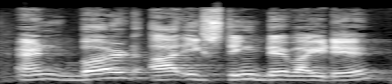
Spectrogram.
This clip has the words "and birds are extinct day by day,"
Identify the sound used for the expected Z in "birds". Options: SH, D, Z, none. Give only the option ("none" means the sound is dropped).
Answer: none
